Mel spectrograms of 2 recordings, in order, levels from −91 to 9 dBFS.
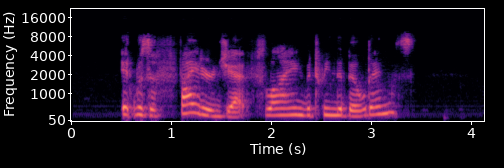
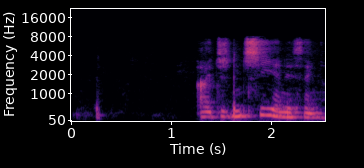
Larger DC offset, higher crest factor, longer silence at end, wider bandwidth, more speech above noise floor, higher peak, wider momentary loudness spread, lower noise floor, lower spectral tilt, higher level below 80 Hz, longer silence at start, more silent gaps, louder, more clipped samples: neither; about the same, 16 dB vs 20 dB; first, 0.7 s vs 0 s; about the same, 9 kHz vs 8.2 kHz; about the same, 45 dB vs 46 dB; first, -6 dBFS vs -16 dBFS; second, 6 LU vs 10 LU; second, -67 dBFS vs -79 dBFS; about the same, -4 dB/octave vs -3.5 dB/octave; about the same, -70 dBFS vs -72 dBFS; first, 0.5 s vs 0.25 s; neither; first, -22 LUFS vs -32 LUFS; neither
